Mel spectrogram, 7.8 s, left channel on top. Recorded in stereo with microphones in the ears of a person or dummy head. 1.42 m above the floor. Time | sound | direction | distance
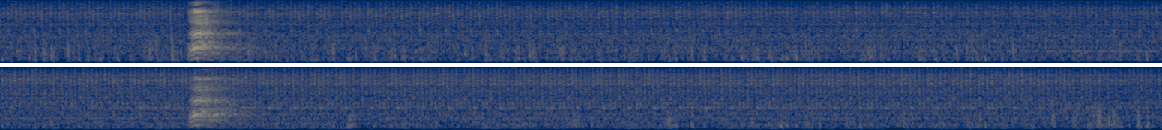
1.3 | a shout | 35° left (ahead or behind) | 1.5 m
